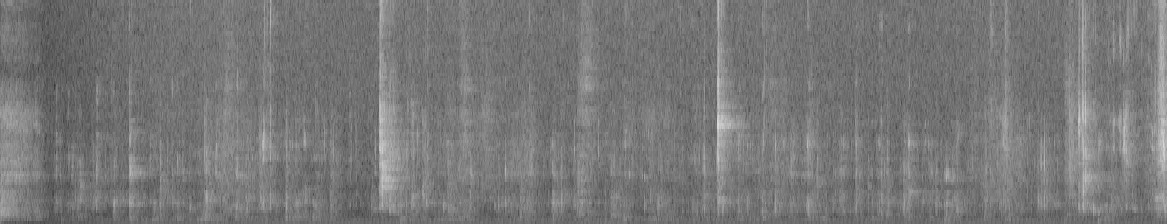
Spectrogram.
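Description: Close-miked chewing of boiled lobster meat, mouth closed: soft wet mouth clicks and smacks, with two louder sharp smacks about five and nine seconds in.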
